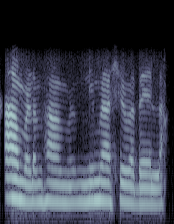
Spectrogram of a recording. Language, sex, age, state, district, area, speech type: Kannada, female, 30-45, Karnataka, Vijayanagara, rural, conversation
